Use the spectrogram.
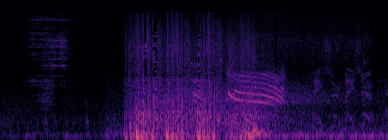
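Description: A charged weapon shot fires in a drone combat video game, a building whine followed by a loud burst and a sweeping electronic zap, with game noise around it.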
